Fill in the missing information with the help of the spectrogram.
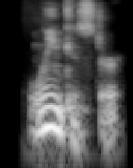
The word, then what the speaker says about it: Lancaster: Oh, so I did say it right the first time. – Yeah, pretty close. You want as few syllables as possible. – Lancaster.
